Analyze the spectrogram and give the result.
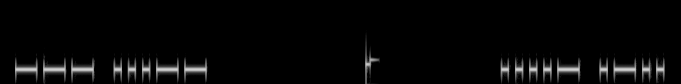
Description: Morse code, heard as a keyed tone, about 17 wpm, 700 Hz. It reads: O3 4L
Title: Single-Letter Single-Number 17wpm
